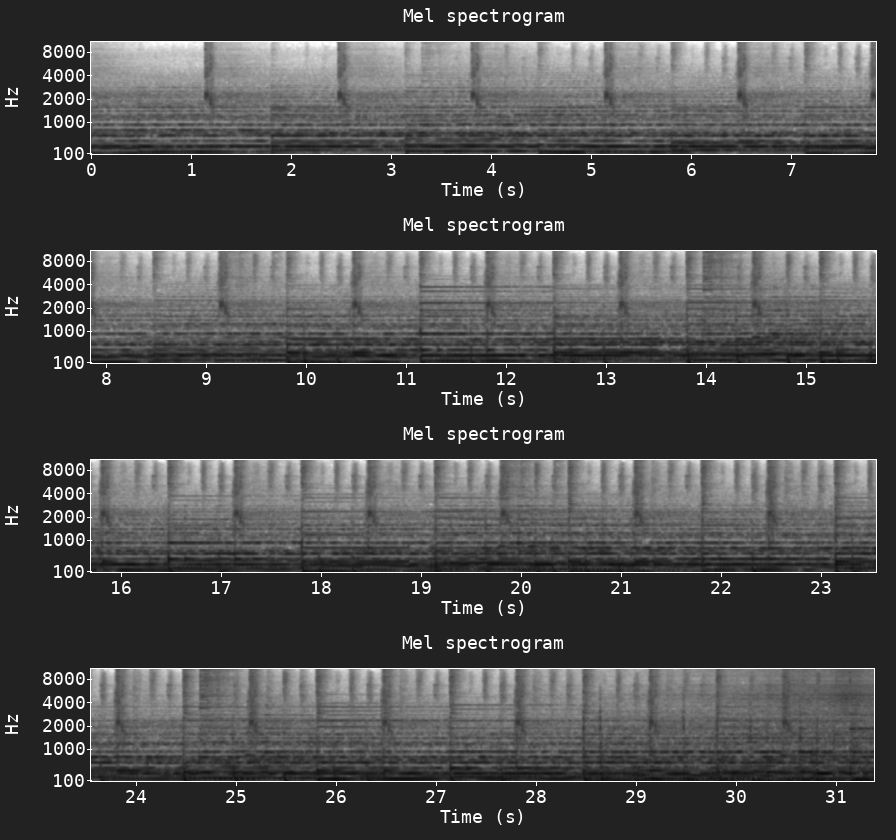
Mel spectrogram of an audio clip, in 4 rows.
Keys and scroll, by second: 30.8 ctrl+=.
